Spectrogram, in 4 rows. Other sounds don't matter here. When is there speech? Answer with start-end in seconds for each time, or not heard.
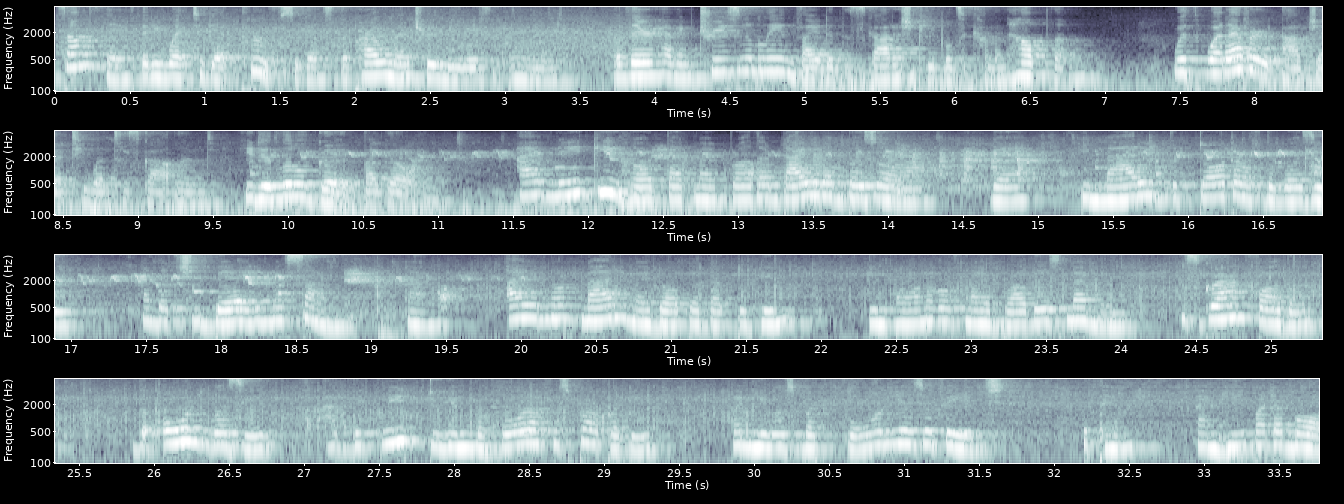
0.0-33.7.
